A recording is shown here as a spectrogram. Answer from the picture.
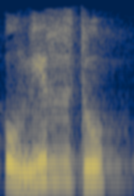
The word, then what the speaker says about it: أمرت: والآن الراء المرققة في كلمة أمرت، أمرت، لاحظ كيف تلفظ هذه الراء أمرت، رققت لأنها جاءت ساكنة وقبلها حرف مكسور.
